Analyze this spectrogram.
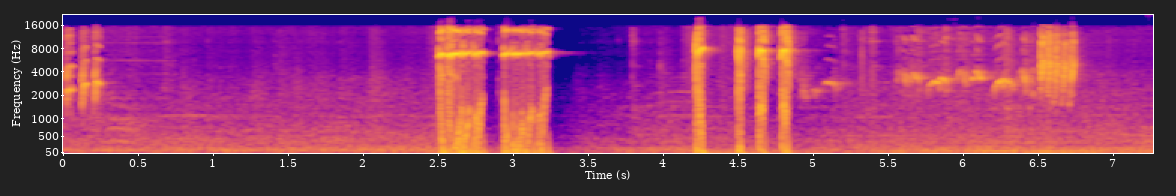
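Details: Male Blue-crowned hanging parrot in full voice, making odd sounds: a few sharp, thin, very high squeaks in two short clusters, each with a clicky broadband edge, separated by quiet gaps, and a soft twittering near the end.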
